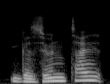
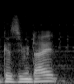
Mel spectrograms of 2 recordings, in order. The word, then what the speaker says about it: Gesundheit: Oh, is that Gesundheit?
